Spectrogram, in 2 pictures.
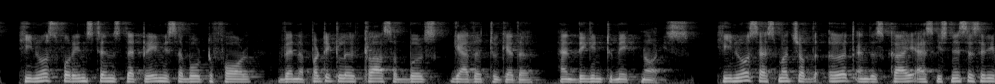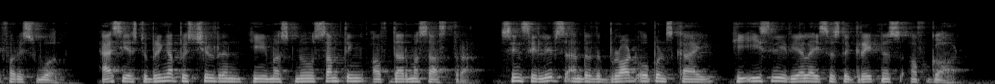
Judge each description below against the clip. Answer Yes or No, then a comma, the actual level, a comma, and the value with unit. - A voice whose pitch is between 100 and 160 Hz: Yes, low, 135 Hz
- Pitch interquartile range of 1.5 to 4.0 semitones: Yes, narrow, 2.5 semitones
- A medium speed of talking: No, fast, 210 wpm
